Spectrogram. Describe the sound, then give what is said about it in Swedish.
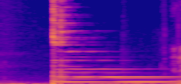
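Glasses clink together once in a toast, a bright sharp tap followed by a clear ringing tone that lingers for over a second before fading, fairly loud. “Ja, skål! Skål!”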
